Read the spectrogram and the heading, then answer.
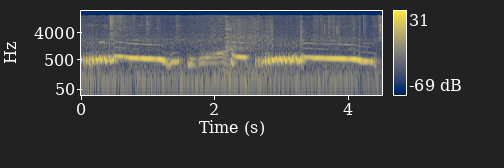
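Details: Ringneck doves, a white albino bird against a local one, nodding and laughing during routine training: a rolling coo followed by a long, gently falling note, then a short break and the same phrase again, indoors.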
